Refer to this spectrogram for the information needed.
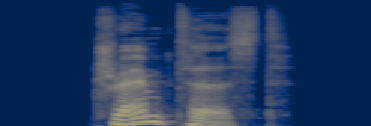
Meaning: inflection of trampen: 1. second-person singular preterite 2. second-person singular subjunctive II
- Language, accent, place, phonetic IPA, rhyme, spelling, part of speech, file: German, Germany, Berlin, [ˈtʁɛmptəst], -ɛmptəst, tramptest, verb, De-tramptest.ogg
